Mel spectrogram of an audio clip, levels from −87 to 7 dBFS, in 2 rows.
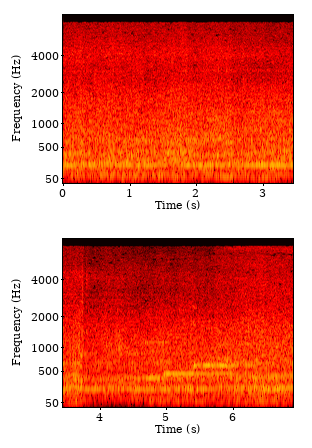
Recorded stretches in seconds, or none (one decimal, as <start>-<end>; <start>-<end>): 0.0-2.1; 4.7-6.9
